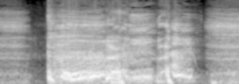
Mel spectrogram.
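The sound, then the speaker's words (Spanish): A harsh, raspy cough, like a croupy bark, comes in a loud burst lasting about a second, followed by a shorter second hack, with no talking. “Parece, parece la tos de Krupp que le da a los niños.”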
